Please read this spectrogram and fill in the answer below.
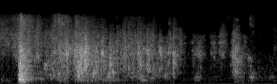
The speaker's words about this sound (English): My dog is getting going an early start. Nuts. he's, like, just running around, like, in the closet or something.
